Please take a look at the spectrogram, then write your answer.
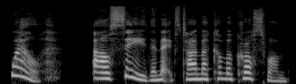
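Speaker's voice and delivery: high, loud, defiant; defiant promise. A narrator's reading. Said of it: "she promised defiantly".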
